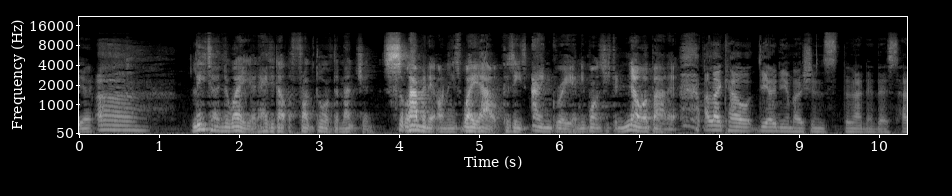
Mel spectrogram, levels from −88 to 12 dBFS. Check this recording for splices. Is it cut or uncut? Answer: uncut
